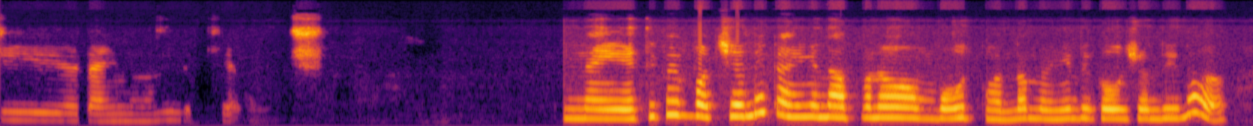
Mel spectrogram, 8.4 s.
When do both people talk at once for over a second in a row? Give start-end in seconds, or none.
none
